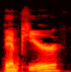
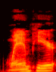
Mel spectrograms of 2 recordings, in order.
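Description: First: "Vampir" with a V and an ending like "peer"; attempted German pronunciation. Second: "Wampir" opening with an English W sound; swapped V and W. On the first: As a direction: try "Vampir" in German, stressed toward "peer". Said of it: "what's vampire in German?". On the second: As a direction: say "Wampir" with W in place of V. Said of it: "the V's and W's are swat". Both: Shown as a demonstration.

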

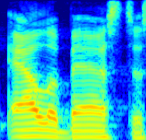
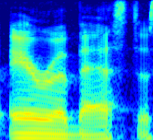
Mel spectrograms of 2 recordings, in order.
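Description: First: "Alabasta" with an L, al-uh-BAS-tuh; L pronunciation. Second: "Arabasta" with an R, air-uh-BAS-tuh; R pronunciation. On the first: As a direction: say an L in the second syllable of "Alabasta". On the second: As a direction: swap the L for an R in "Arabasta". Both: Shown as a demonstration. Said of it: "you know, translation stuff".

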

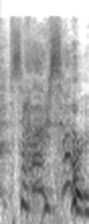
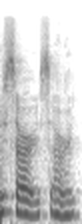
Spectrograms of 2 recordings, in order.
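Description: First: High, loud flustered sorry; flustered apology. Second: Said in the usual way. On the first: Real, not acted. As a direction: blurt the apology right after sneezing. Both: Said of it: "Oh, I'm sorry".

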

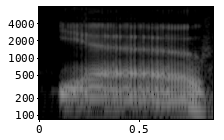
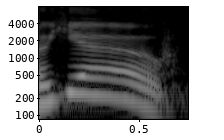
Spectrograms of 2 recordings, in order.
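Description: First: Much lower, drawn-out yo; slow stoned yo. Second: Higher, softer yo; quick casual yo. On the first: Shown as a demonstration. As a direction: stretch the yo out, dazed. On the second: Retold or imitated. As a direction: toss off a casual yo. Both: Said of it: "So kinda say it slowly".

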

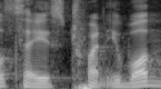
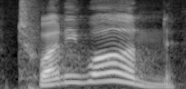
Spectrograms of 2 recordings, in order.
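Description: First: Said in the usual way. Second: High, called-out bingo number; calling out the number. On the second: Retold or imitated. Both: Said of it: "They go".

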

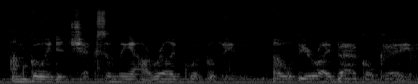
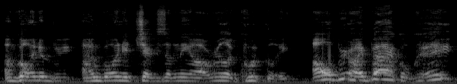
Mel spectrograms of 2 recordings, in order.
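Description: First: Soft whispered line. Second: Called out. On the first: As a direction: hush it under your breath. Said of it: "he said, I called out". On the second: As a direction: call across the room. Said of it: "I called out". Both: Acted.

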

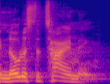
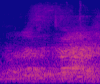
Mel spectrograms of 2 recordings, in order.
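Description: First: Said in the usual way. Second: Hushed whisper, no voice; breathy stage whisper to the crowd. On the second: Shown as a demonstration. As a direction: whisper it like a secret. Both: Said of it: "Can I get somebody to say".

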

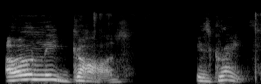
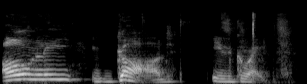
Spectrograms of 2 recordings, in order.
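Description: First: Slow, with ONLY drawn out; slow solemn quote, Only held long; solemn repeat. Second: Slow, weighty quoting of a preacher; slow solemn quote; solemn proclamation. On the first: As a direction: lean on Only, then let is great settle. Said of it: "in my worst French accent". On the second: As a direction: let each word land slowly. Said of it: "started his sermon with these words". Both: Retold or imitated.

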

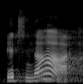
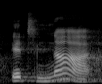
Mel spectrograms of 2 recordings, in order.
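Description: No difference in how they are said.

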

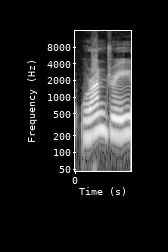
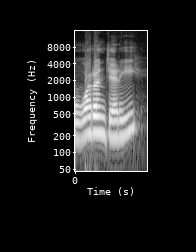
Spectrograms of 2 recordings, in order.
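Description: First: Said in the usual way. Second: "Wurundjeri" as "WOT-un-jeti"; traditional pronunciation. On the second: Shown as a demonstration. Guest offers the corrected name after the usual, traditional way. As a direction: say "Wurundjeri" with opening "wot" and tapped r. Gives two versions of one name.

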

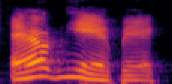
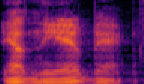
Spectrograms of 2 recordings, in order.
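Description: First: Lightly imitating the Australian accent; half-hearted Australian accent; Australian echo. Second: A light put-on Australian accent; playful hint of Australian; mock Australian. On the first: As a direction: say it back in a mock Aussie twang. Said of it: "as the expert on Australian accents". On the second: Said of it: "That's pretty good, [name]".

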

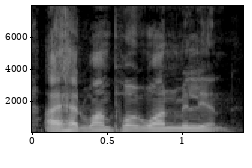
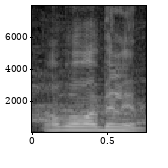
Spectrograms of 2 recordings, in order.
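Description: First: Said in the usual way. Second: A mild triumphant shout; excited. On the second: Real, not acted. Pastor telling the church the pledge total, exultant. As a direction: call the number out in triumph.

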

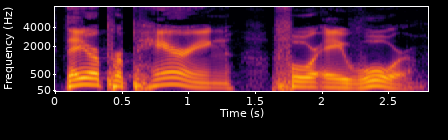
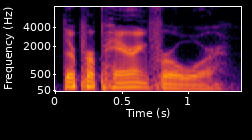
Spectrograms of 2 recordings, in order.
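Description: First: Slow, with "are" pressed hard; stress on are. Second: Said in the usual way. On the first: Shown as a demonstration. Preacher insisting to listeners that soldiers are preparing, stressing "are". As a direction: lean on "are" and slow the whole line down.

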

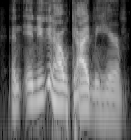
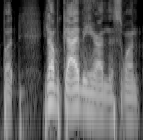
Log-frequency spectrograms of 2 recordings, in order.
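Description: First: Voice giving out. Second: Said in the usual way. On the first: Real, not acted. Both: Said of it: "I'm losing my voice a little bit".

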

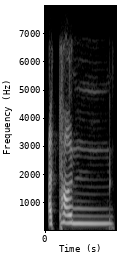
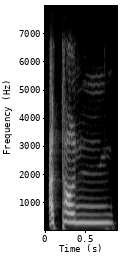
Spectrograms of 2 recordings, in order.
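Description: First: "Aton" with the N pushed back in the throat. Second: "Aton" opened with a hard clanked glottal stop; clanked glottal start. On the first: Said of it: "all the way at the back of your throat". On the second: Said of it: "a clank sound in there". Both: Shown as a demonstration.

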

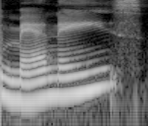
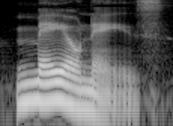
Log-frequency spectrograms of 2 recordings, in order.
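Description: First: "mayonnaise" said as MAN-naze, no O; "mayonnaise" squeezed into two drawn-out syllables, MAN-naze; two-syllable pronunciation. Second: "mayonnaise" said as MAY-oh-naze; "mayonnaise" slow and loud with a full O, MAY-oh-naze; three-syllable pronunciation. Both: Shown as a demonstration. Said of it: "Do you say mayonnaise or mayonnaise".

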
